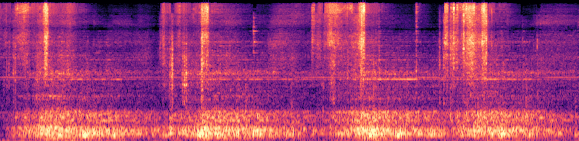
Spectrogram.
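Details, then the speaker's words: Eriba caravan hub, wheel off and hub spun by hand: coarse gravelly rumble from a dry hub ball bearing, grease melted out by repeated drum brake heat. "그로 인해서 제 어 안에 이제 구리스가 없다 보니 볼베어링이 굴러가는 소리가 납니다. 소리 나면 안 되거든"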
